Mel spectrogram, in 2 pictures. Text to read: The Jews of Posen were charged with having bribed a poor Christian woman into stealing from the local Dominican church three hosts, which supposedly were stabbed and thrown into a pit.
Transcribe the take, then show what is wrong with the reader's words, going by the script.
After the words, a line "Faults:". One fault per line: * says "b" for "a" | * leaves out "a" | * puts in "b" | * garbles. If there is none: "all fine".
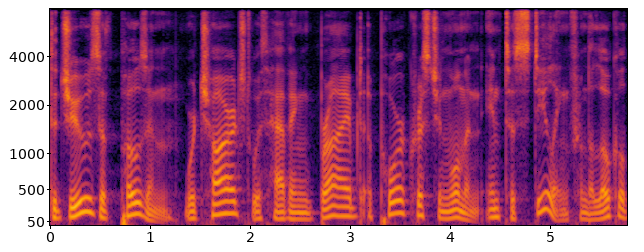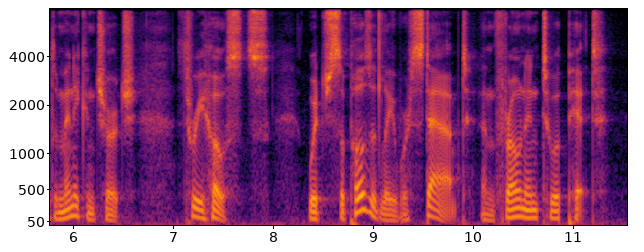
The Jews of Posen were charged with having bribed a poor Christian woman into stealing from the local Dominican church three hosts, which supposedly were stabbed and thrown into a pit.
Faults:
all fine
